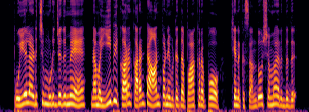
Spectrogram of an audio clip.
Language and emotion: Tamil, happy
